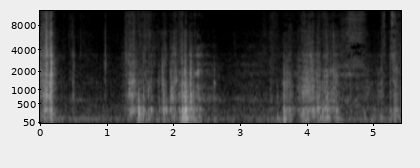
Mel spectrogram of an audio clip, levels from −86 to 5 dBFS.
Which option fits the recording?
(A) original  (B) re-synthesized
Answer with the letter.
A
